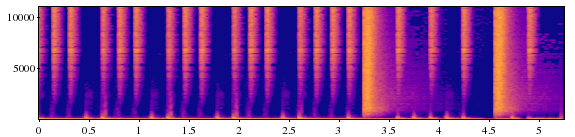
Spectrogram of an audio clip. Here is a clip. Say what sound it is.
Basic hip hop loop 2
thump, hip-hop, hip, road, hop, low, loop, bass, rd, kick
